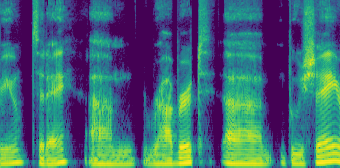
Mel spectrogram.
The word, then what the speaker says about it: Bucher: Um Robert uh Bucher, right? That's how you that's how you pronounce that. Bhar. Bher.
